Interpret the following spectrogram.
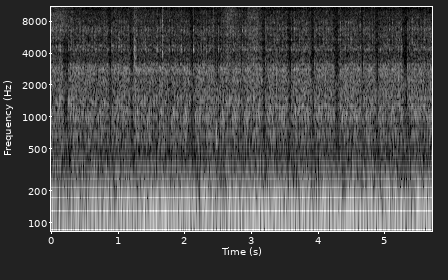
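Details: Warm 6.0 Powerstroke diesel idling with a deep, uneven lope from 155 cc plugged spill port injectors without a proper tune; raising idle rpm doesn't cure it, and after tuning it ran perfectly.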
